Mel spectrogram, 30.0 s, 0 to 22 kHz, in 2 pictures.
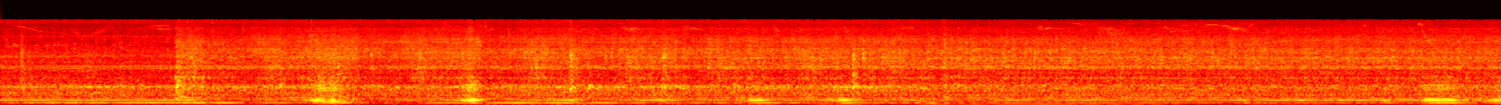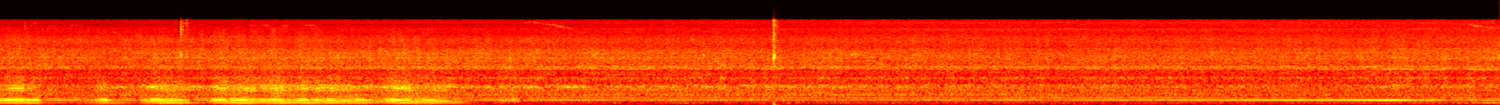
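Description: Candy Nova CN146 front-loading washing machine running in its final rinse: a steady electric hum, with irregular surges and knocks from the turning drum for most of the first two thirds. The lower hum then drops away, and there is a single sharp click about two thirds of the way through.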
